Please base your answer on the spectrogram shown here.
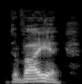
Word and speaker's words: Del Valle: But it's Spanish, so when there's a double L, it's pronounced like a J, so it's Del Valle. Del Valle.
